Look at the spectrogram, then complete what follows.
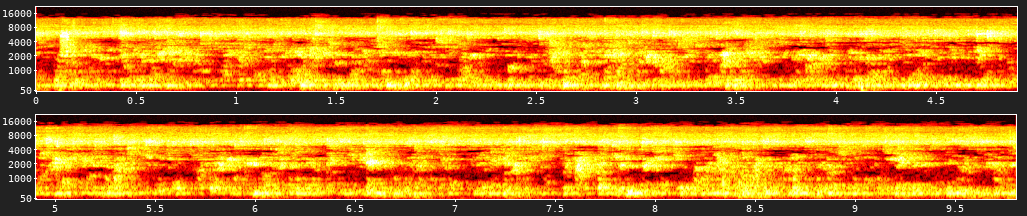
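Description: A steady rushing like running water, with many small, irregular crackles over it as a young otter chews dry food pellets.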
